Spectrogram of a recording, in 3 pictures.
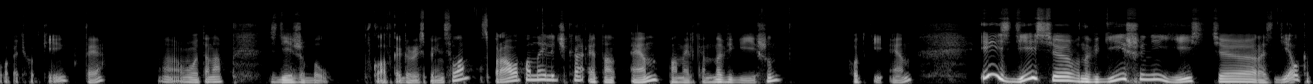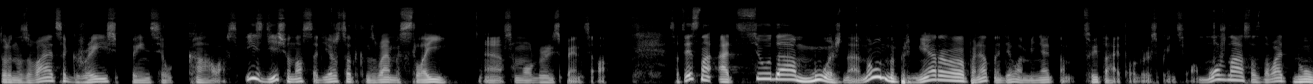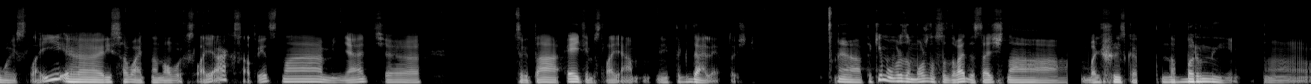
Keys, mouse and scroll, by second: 0.4 t, 0.7 t, 1.0 t, 1.5 t, 5.4-8.4 typing, 12.6-15.1 drag, 16.1-17.8 drag, 21.7-23.4 drag, 25.2-27.1 drag, 27.1-28.5 d, 27.2-31.4 drag, 32.2-35.2 middle drag.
